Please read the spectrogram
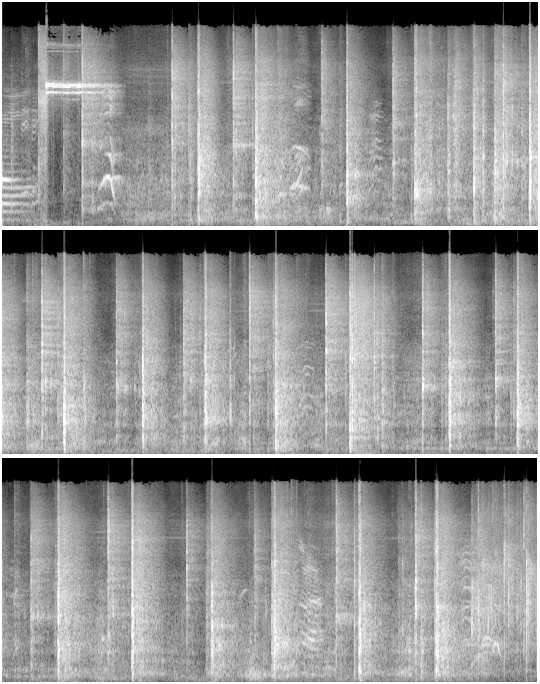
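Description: A short shrill whistle blast about a second in, then skateboards on a concrete floor: a long run of sharp pops, clacks and landings from flip tricks, one or two a second, each echoing in the hall.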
